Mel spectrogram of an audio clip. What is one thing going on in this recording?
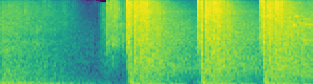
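A pistol fires with a sharp bang.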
